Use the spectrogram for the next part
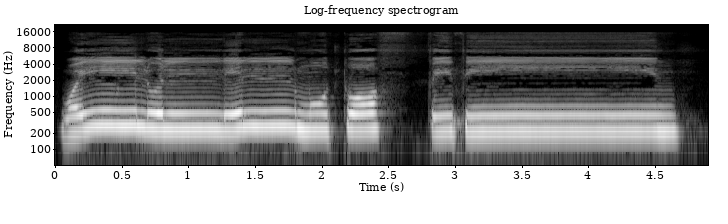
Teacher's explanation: ہے، نون وقف کی صورت میں ساکن ہو جائے گا، اور ساکن سے پہلے یا مدہ موجود ہے، تو میکسیمم 6 الف کے برابر اس کو لمبا کر کے پڑھ سکتے ہیں۔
